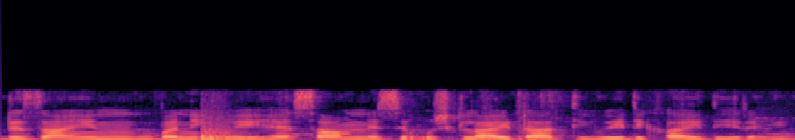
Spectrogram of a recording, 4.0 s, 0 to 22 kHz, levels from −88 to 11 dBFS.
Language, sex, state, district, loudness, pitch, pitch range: Hindi, female, Madhya Pradesh, Katni, -17 LUFS, 185 Hz, 175-195 Hz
